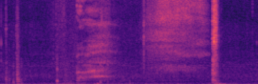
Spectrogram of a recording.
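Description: A passenger climbs into a car at the Sherman Oaks Galleria, with shuffling, clicks and rustling movement, then a car door shuts with a firm thud near the end.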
